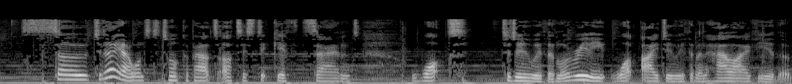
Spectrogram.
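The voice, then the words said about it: Hoarse voice from a cold. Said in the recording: “I got like a second cold... my voice is hoarse”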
